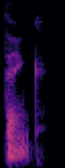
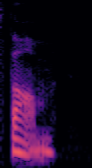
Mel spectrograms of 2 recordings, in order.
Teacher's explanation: The th sound is made by placing your tongue between your upper and lower teeth and pushing air through gently.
